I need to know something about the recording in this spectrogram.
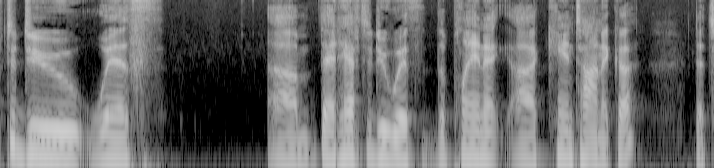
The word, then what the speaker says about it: Cantonica: And these are 4 stories, I think it was 4, that have to do with the planet Cantonica. That's how you pronounce it.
